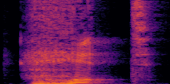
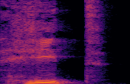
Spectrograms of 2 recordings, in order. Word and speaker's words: hit: asking for help, because the way you should pronounce the word is hit, not heat, not heat, of course, not a long one, not even a short one.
